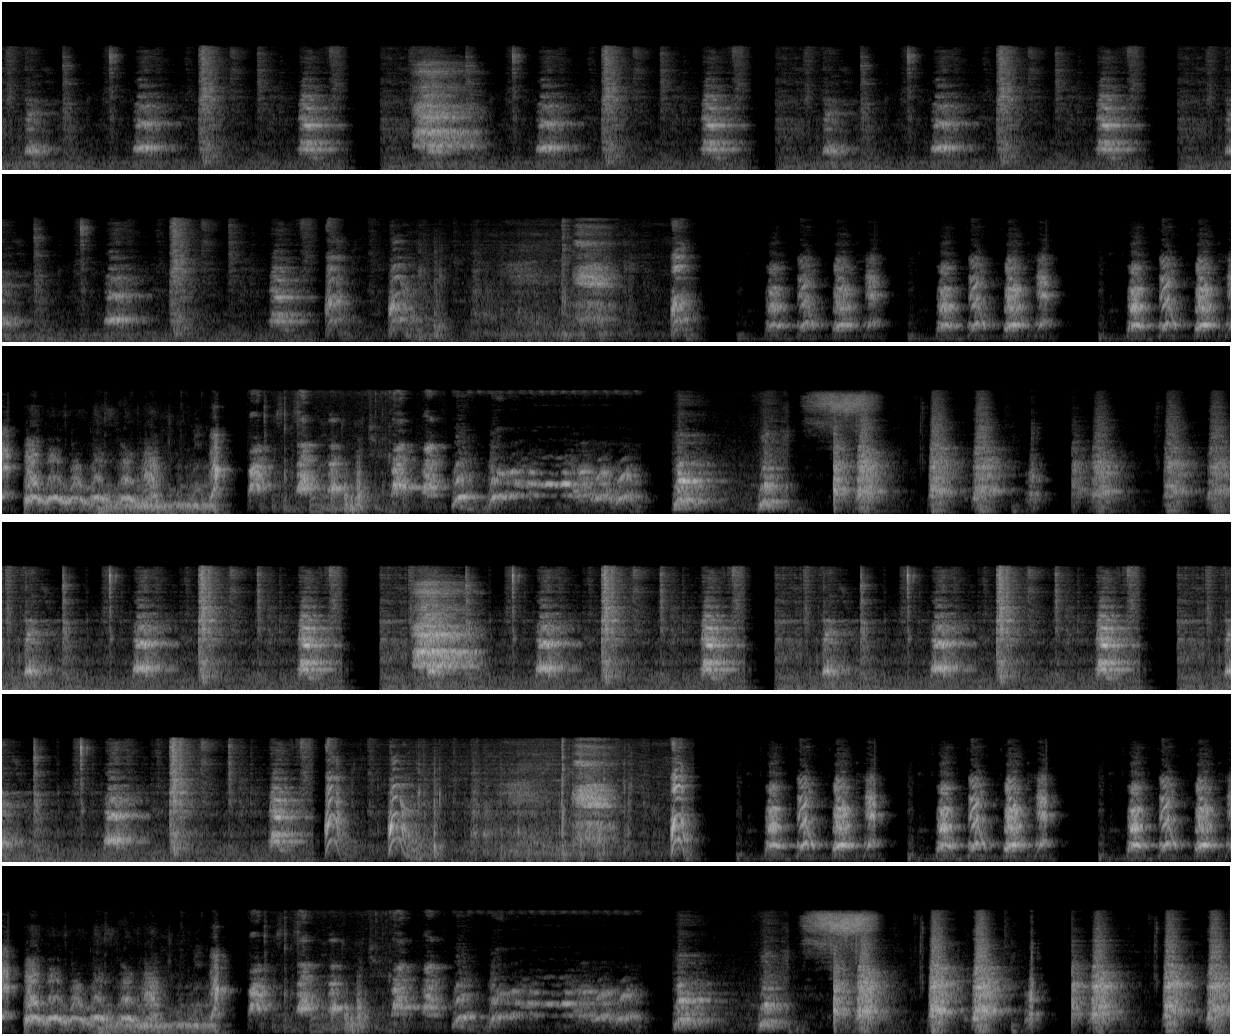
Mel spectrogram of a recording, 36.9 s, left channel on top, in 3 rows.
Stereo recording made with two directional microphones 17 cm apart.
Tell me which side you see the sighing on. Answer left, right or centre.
right.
